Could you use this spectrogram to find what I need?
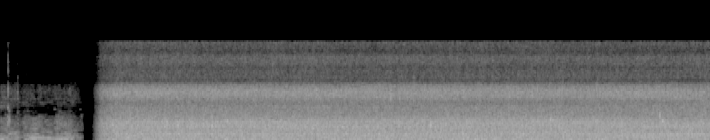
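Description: Water rushes and splashes down a stepped cascade.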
